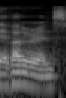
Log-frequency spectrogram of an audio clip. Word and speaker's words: Efavirenz: Did I even pronounce it right? Did I get it right? Yes, you did. Efavirenz.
